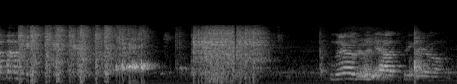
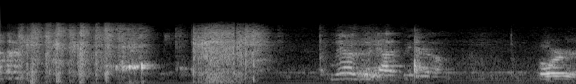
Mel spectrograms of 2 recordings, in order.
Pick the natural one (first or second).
first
